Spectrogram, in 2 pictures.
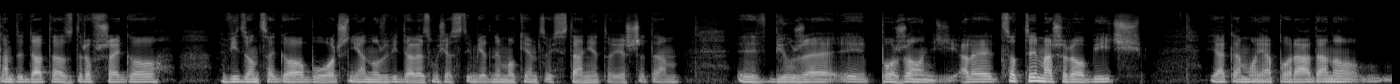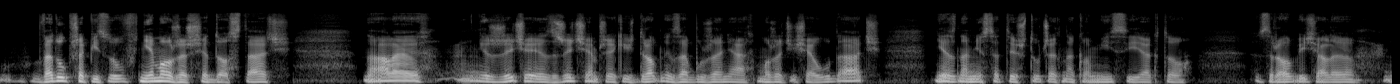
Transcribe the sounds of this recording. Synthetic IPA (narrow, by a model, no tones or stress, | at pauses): kand̪ɘd̪at̪azd̪ɾɔfʂɛɡɔ | vʲid̪zɔnt̪sɛɡɔːbwɔt͡ʂɲɛ̰a̰nuʐvʲid̪ɛlɛsmuɕɛst̪ɘmjɛd̪nɘmɔkʲɛmt̪sɔɕst̪aɲɛt̪ɔjɛʂt͡ʂɛt̪am | vbʲjuʐɛpɔʐɔɲd͡ʑḭalɛt̪sɔt̪ɘmaʂɾɔbʲit͡ɕ | ja̰ka̰mɔ̰ja̰pɔ̰ɾa̰d̪a̰nɔ | vɛd̪wuk̚pʂɛpʲisufɲɛmɔʐɛʂɕɛd̪ɔst̪at͡ɕ | nɔ̰alɛ | ʐɘt͡ɕɛjɛst̪ʐɘt͡ɕɛmpʂɨjakʲiʑd̪ɾɔbnɘɣzabuʐɛɲaxmɔʐɛt͡ɕiɕɛud̪at͡ɕɲɛznamɲɛst̪ɛt̪ɘʂt̪ut͡ʂɛknakɔ̰mʲisʲjijakt̪ɔ | zɾɔ̰bʲit͡ɕa̰lɛ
